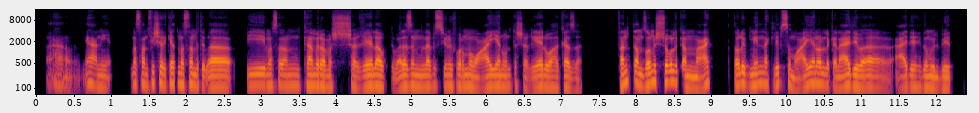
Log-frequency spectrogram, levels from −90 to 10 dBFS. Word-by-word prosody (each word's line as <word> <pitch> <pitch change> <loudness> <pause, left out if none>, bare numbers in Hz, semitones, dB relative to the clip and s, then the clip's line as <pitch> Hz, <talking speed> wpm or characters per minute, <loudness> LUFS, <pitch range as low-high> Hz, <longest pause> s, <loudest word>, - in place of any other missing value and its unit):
آآ - - -13 0.2
ه - - -19
يعني 120 -6 -3 0.3
مثلًا 130 0 -2
في 140 - -5
شركات 135 -1 0
مثلًا 130 0 0
بتبقى 110 -1 +3
في 125 +1 -1
مثلًا 120 -1 -2
كاميرا 120 0 +3
مش 110 -1 -3
شَغَّالة، 115 +2 +2
وبتبقى 100 -3 -3
لازم 120 -1 +1
لابس 115 +1 -1
Uniform 120 0 -1
مُعيَّن 115 +1 +1
وأنت 110 +1 -4
شَغَّال 105 +4 0
وهكذا، 105 -4 -1 0.5
فأنت 150 -1 +2
نظام 125 -2 +3
الشُّغل 155 0 +3
كان 115 -6 0
معاك 105 +9 +1 0.3
طالب 130 +1 +3
منك 130 0 -2
لِبس 130 -1 -1
مُعيَّن، 115 +7 0
والّا 130 -1 +2
كان 105 -3 -2
عادي 120 +2 +4
بقى 110 -1 0
عادي 110 +1 -1
هدوم 110 +1 -1
البيت؟ 105 0 -2
115 Hz, 180 wpm, -24 LUFS, 110-125 Hz, 0.5 s, عادي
